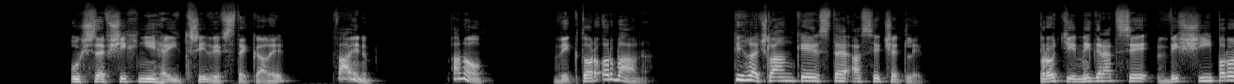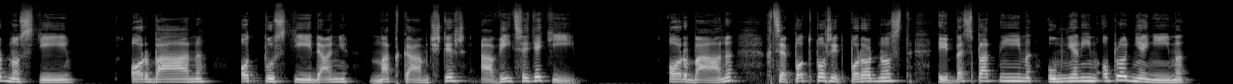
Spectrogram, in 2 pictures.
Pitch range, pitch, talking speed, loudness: 120-160 Hz, 140 Hz, 85 wpm, -20 LUFS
